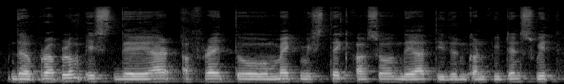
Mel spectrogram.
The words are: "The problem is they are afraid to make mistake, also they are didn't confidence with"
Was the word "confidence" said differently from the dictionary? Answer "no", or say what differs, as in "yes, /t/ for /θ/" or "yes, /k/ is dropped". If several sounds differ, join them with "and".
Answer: no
